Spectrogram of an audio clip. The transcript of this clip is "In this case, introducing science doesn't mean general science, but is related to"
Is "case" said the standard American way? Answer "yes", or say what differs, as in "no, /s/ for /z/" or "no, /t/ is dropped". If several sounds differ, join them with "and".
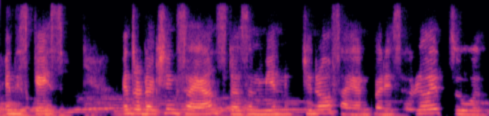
yes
